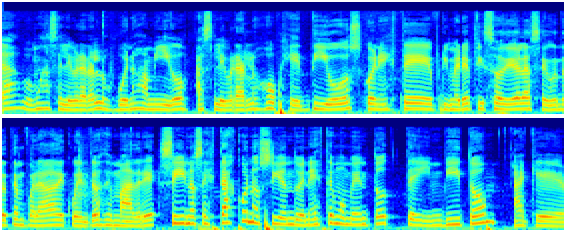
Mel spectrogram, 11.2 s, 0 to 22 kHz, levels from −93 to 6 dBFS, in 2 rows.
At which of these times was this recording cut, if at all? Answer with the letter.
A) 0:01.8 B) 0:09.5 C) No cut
A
